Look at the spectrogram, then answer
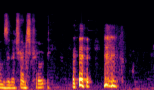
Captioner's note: laughter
